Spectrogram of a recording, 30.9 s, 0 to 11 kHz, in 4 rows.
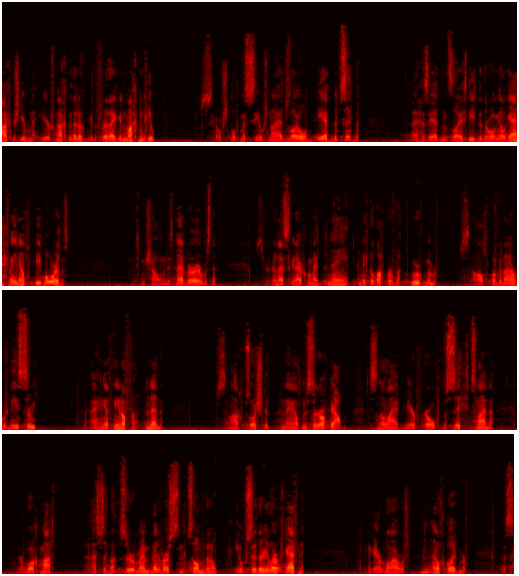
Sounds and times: Male speech, man speaking: 0.0s - 5.4s, 6.0s - 8.8s, 9.6s - 16.0s, 16.6s - 18.0s, 18.6s - 27.8s, 28.5s - 30.8s
Narration, monologue: 0.0s - 30.8s.

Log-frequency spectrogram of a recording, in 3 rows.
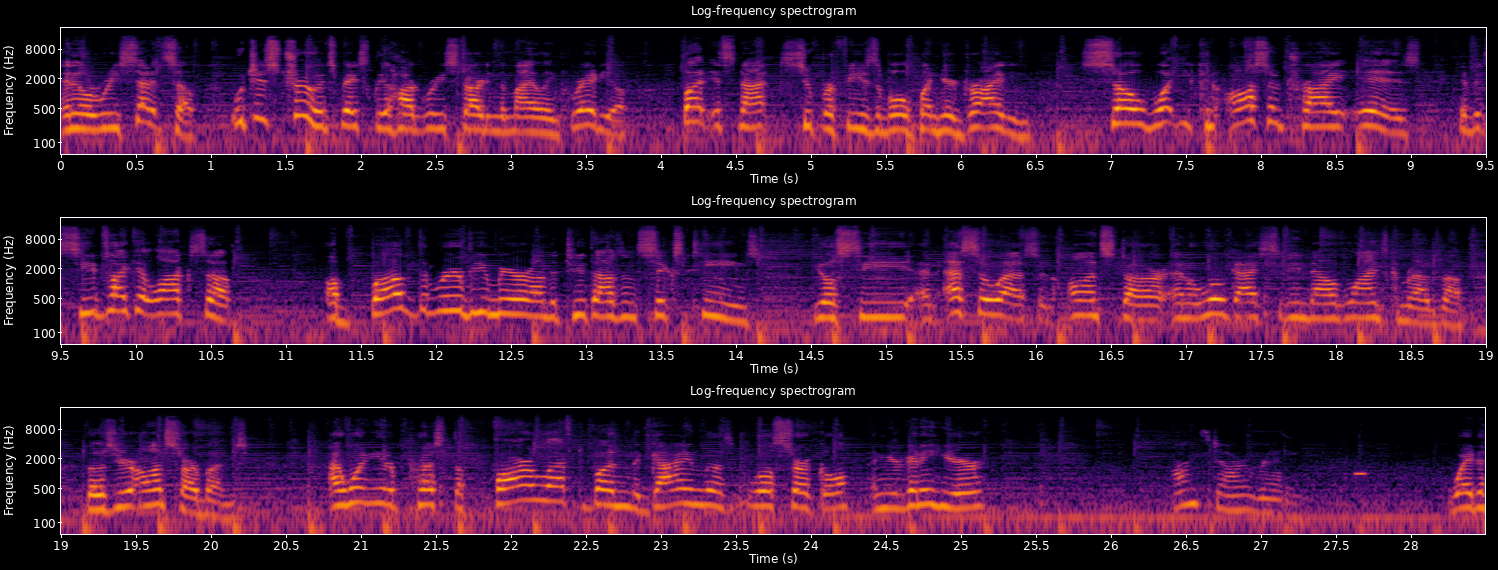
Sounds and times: Speech: 0.0s - 10.6s, 11.3s - 20.2s, 20.8s - 25.2s, 26.4s - 27.3s, 28.3s - 28.4s
Music: 0.0s - 28.4s.

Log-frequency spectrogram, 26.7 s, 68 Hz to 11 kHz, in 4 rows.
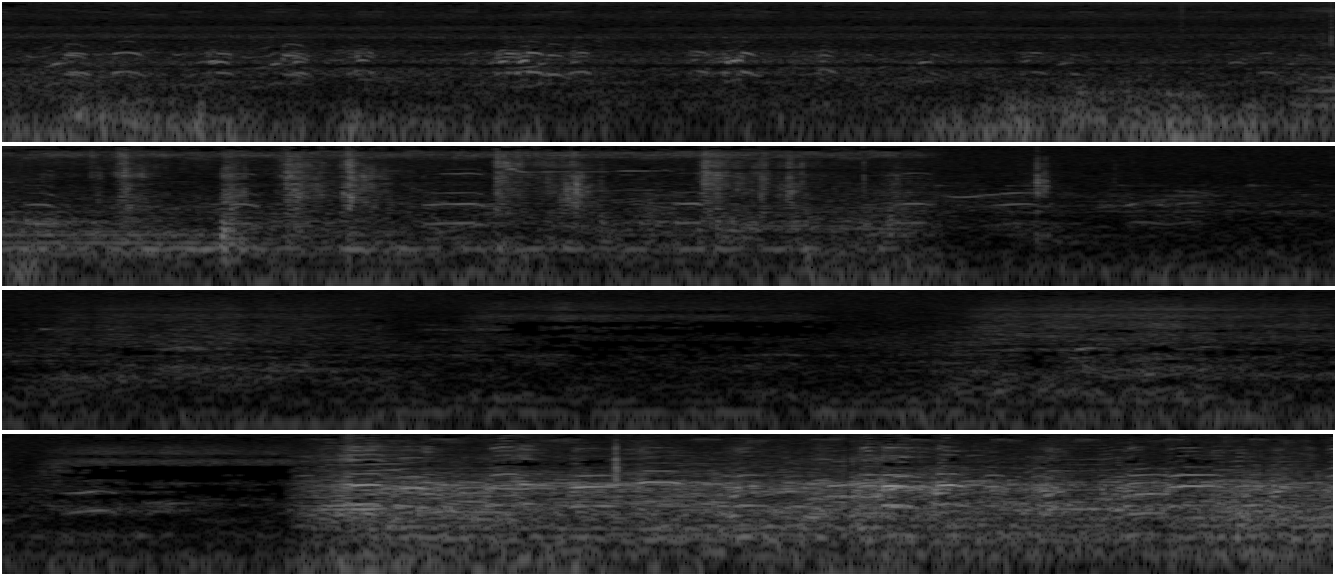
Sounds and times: Quack: 0.2s - 5.4s, 6.2s - 12.7s, 20.2s - 26.6s.

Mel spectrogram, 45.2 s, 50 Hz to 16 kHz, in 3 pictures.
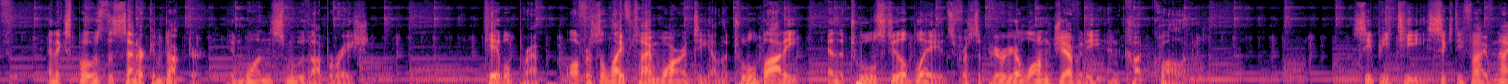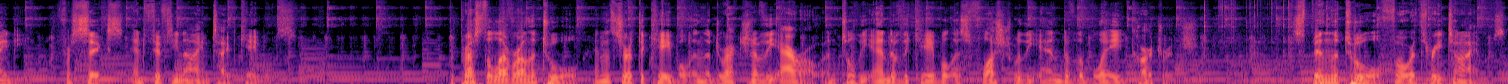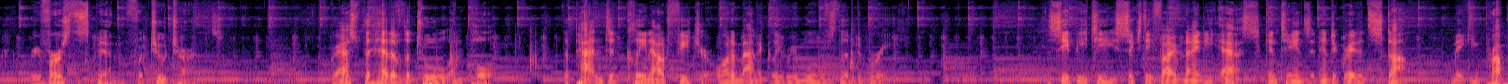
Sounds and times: Music: 0.0s - 45.2s
Speech: 0.5s - 3.7s, 4.8s - 12.0s, 13.6s - 18.0s, 19.6s - 27.1s, 28.0s - 32.4s, 33.4s - 35.2s, 35.8s - 39.2s, 40.6s - 45.2s.

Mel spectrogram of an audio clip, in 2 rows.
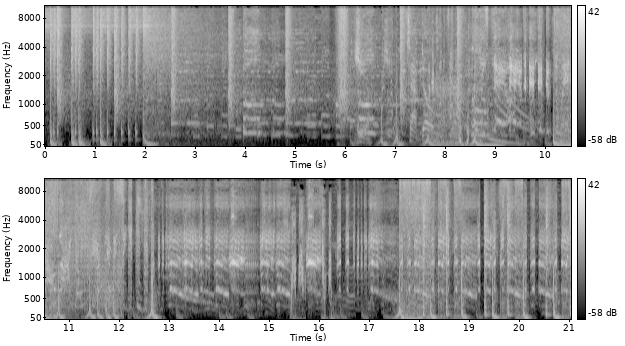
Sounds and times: Funk: 6.1s - 13.2s, 15.4s - 21.0s.

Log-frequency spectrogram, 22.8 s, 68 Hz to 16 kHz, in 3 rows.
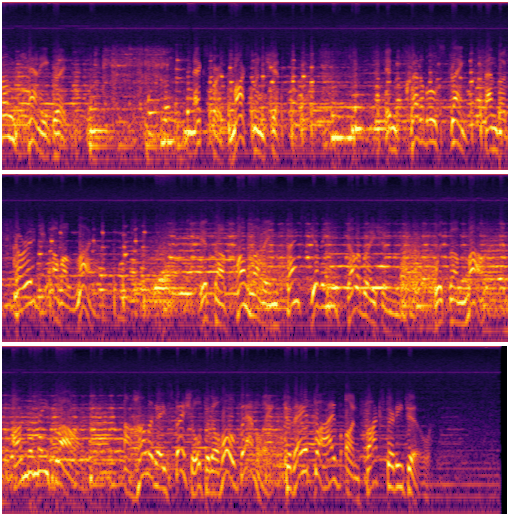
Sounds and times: Speech: 0.0s - 1.0s, 2.6s - 4.4s, 5.8s - 9.1s, 10.6s - 13.4s, 14.1s - 16.4s, 17.0s - 21.7s
Music: 0.0s - 22.7s.

